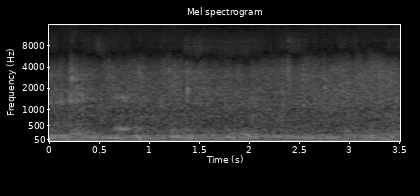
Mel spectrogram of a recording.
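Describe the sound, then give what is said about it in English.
A dense, steady rustle of many paper pages being turned at once by an audience following a handout, a soft crackling wash that holds an even level throughout with no voices over it. “Whoever started turning the page, thank you, because it's a good time to start, and that got everybody else turning too.”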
